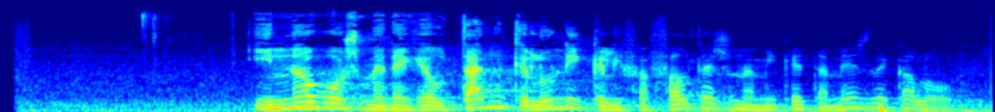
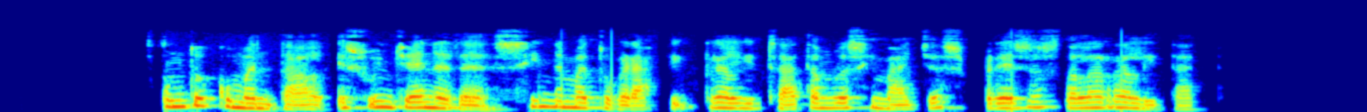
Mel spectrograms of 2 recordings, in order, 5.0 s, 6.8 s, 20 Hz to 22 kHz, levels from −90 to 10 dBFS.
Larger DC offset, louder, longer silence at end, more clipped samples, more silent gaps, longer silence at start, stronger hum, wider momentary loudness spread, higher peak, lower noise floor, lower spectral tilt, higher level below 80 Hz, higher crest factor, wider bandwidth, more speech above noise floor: neither; second, -29 LUFS vs -18 LUFS; second, 0 s vs 0.9 s; neither; second, none vs 4.85-4.92 s; second, 0.1 s vs 0.8 s; neither; first, 17 LU vs 7 LU; second, -12 dBFS vs -2 dBFS; second, -50 dBFS vs under -90 dBFS; second, -6.5 dB/octave vs -8 dB/octave; first, -48 dBFS vs -54 dBFS; about the same, 18 dB vs 16 dB; first, 14.5 kHz vs 7.4 kHz; second, 22 dB vs over 73 dB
